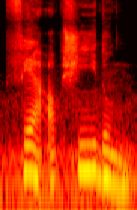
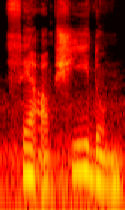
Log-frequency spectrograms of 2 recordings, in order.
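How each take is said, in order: No difference in how they are said.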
